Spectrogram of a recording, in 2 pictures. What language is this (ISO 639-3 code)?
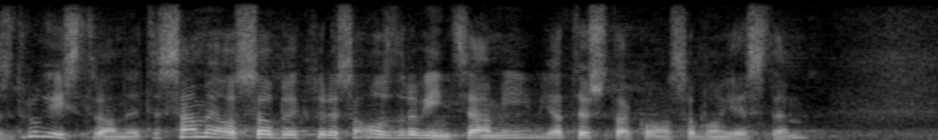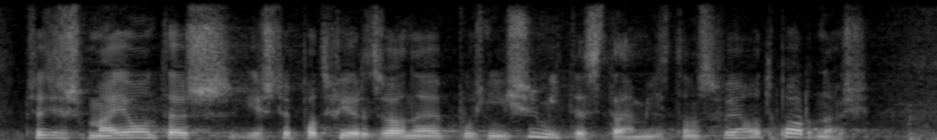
pol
